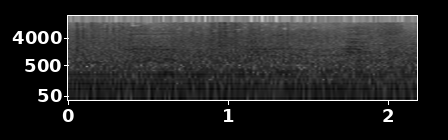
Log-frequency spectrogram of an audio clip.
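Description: Film sound effects: a loud, steady deep rumble with grinding and creaking, the sound of a huge crashed alien spacecraft.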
